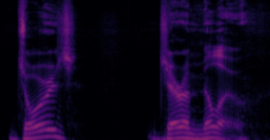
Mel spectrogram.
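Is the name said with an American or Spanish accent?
American. The name is said with a hard American accent.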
